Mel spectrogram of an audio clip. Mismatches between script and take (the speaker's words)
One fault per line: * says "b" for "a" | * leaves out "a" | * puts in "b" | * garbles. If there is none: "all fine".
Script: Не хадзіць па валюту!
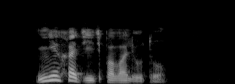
all fine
